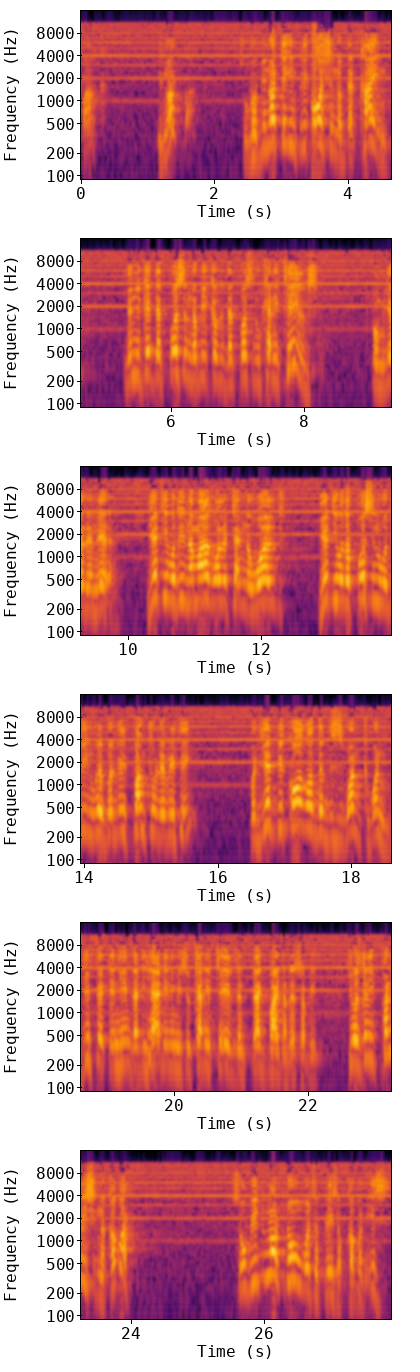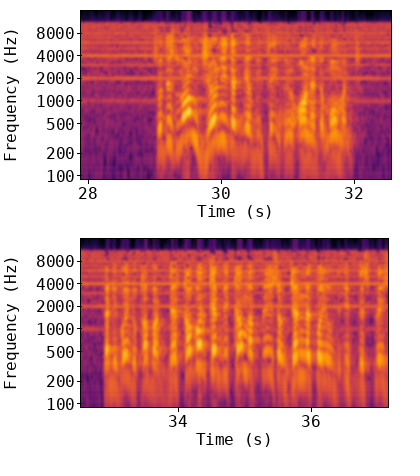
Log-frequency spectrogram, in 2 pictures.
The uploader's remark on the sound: Jumuah Lecture at Masjid Mueenuddeen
